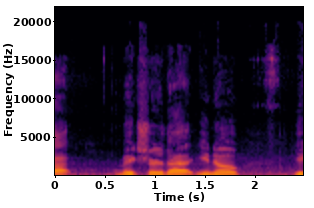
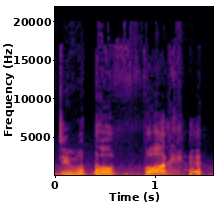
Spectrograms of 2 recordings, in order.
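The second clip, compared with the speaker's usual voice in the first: drawn-out, higher exasperated question; incredulous; 6 semitones higher, slower than usual. Real, not acted. Speaker reacting to a stingy man's refusal, incredulous. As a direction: stretch it out in disbelief.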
